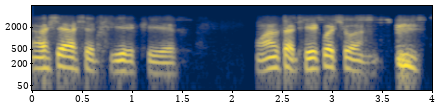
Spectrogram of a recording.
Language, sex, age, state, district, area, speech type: Kashmiri, male, 30-45, Jammu and Kashmir, Bandipora, rural, conversation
